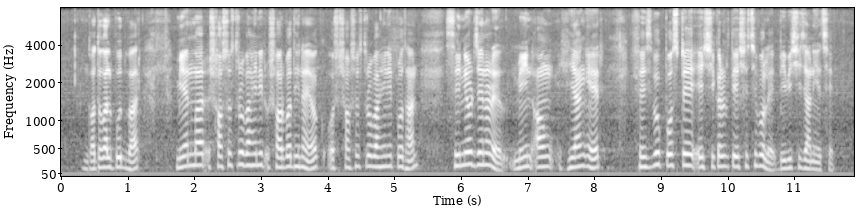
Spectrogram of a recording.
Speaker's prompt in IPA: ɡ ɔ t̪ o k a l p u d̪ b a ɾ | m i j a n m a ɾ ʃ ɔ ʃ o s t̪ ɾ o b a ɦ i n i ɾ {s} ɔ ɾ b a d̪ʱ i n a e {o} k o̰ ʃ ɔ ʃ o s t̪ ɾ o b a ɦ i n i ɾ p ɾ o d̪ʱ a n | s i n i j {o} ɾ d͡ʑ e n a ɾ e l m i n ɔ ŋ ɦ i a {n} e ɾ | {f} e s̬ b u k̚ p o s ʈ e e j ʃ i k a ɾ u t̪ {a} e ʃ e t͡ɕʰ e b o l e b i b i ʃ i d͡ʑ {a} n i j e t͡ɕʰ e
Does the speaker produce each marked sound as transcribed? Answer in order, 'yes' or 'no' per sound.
no, yes, yes, no, yes, no, yes

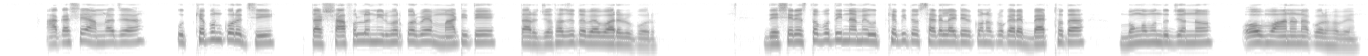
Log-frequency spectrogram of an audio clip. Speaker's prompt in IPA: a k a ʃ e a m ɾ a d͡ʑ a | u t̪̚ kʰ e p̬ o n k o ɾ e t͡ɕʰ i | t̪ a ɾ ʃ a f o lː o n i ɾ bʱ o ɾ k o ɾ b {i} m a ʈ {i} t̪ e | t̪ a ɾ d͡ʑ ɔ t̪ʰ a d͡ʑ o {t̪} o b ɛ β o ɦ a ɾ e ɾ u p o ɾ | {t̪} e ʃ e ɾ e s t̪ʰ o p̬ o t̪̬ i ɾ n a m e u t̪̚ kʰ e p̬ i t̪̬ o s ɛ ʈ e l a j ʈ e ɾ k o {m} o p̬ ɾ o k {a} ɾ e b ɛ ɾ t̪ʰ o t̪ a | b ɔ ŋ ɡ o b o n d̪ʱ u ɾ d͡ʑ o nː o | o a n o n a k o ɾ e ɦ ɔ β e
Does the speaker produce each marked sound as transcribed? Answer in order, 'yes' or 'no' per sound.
no, yes, yes, no, no, yes

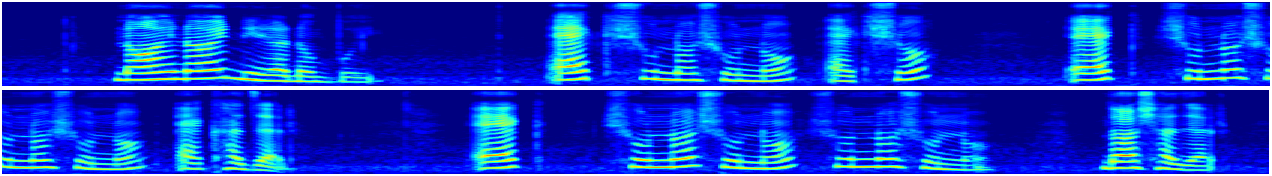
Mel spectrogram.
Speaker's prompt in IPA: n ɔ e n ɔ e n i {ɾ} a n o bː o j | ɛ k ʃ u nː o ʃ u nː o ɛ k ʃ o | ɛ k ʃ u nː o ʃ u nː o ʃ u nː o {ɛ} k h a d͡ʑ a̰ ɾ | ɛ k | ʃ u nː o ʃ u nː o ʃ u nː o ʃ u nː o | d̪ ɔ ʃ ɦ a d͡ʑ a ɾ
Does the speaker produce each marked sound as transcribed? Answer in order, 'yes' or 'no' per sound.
yes, yes

